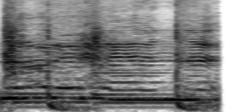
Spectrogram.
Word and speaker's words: 했: This letter is pronounced as het in isolation. Het. The final consonant sangsiot of this letter belongs to digit group, D group. But also, the final consonant sangsiot is followed by the nasal sound niun of the next letter.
